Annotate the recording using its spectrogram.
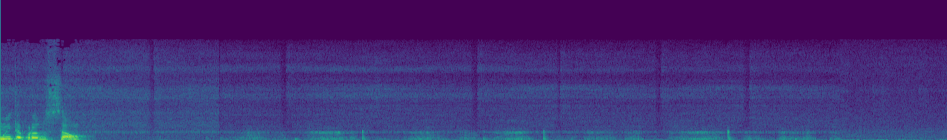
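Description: A spray gun hisses steadily.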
